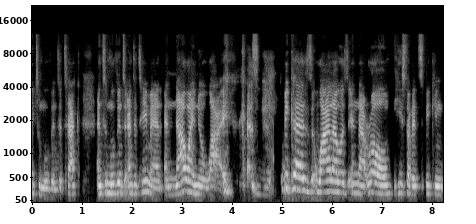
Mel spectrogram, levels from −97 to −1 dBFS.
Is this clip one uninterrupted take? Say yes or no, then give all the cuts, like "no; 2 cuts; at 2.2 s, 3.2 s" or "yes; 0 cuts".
no; 1 cut; at 7.3 s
